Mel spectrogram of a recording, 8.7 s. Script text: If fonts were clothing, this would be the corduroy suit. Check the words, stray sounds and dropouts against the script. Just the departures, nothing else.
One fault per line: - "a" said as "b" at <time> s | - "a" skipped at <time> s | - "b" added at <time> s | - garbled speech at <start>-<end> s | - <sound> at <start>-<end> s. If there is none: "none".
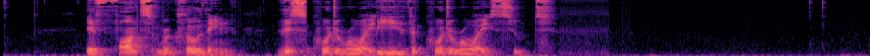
- "would" said as "corduroy" at 3.0 s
